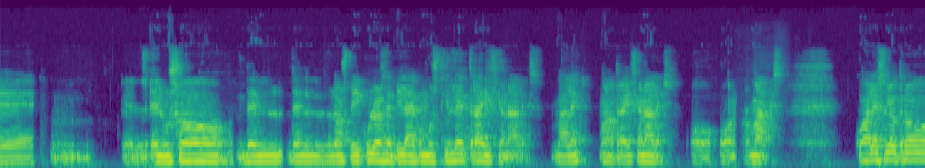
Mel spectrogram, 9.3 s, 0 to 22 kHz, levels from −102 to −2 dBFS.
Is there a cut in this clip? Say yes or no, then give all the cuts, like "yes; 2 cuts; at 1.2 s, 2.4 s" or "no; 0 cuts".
no; 0 cuts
